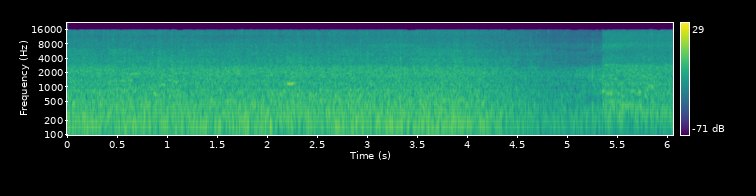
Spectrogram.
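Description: Steady rush of water cascading over rock ledges at a small waterfall. It drops briefly about five seconds in, then returns.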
